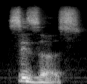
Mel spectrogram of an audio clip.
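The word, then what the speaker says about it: scissors: ಈ ತರ ಉಚ್ಚಾರಣೆ ಮಾಡಬೇಕು ಸಿಸರ್ಸ್ ಸಿಸರ್ಸ್ okay double S ಇದೆ ಸ ಅಂತ ಹೇಳುವಾಗಿಲ್ಲ ಎರಡು ಹೆಸರನ್ನು ಸೇರಿಸಿ ನಾವು zಡ ಅಂತ ಹೇಳಬೇಕು ಈ ಓ ನ ನಾವು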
